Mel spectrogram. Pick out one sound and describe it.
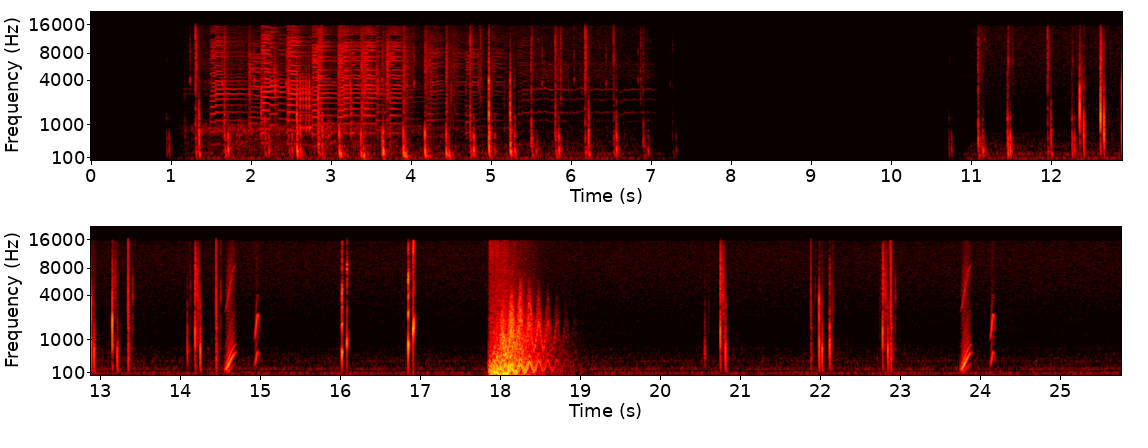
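Footsteps tap lightly on a wooden floor.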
